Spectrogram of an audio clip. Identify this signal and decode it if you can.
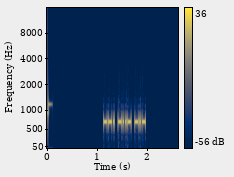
Morse code, heard as a keyed tone, about 48 wpm, 700 Hz. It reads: GXK
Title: USA Call Sign Postfixes - 3 Letters 50wpm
